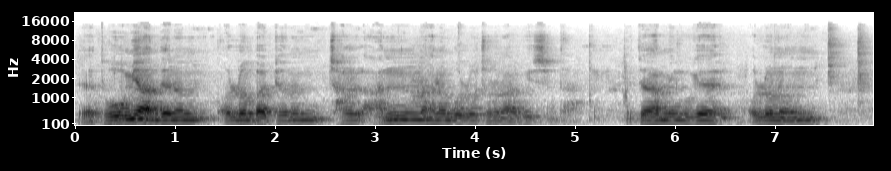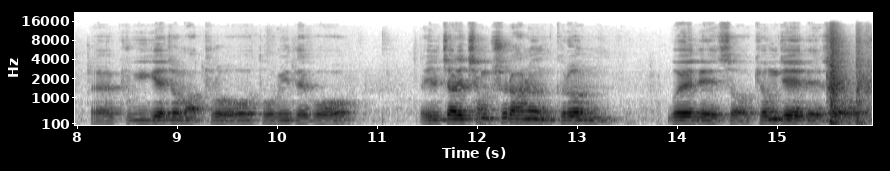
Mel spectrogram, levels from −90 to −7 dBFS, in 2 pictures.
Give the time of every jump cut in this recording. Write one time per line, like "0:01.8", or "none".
0:11.6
